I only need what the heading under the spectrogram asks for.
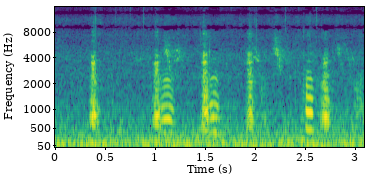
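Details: American (Caribbean) flamingos in a marsh on a summer day give short, nasal, goose-like honks, about six in three seconds, some doubled, over a low background hum.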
